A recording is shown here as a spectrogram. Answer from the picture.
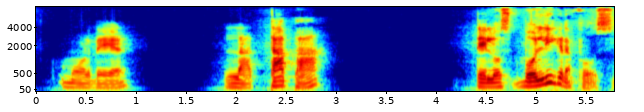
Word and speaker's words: bolígrafos: la tapa de los bolígrafos. Y aquí tenemos otra palabra para decir lapicera, es bolígrafo, B-O-L-I, acento en la I, G-R-A-F-O-S, bolígrafos.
